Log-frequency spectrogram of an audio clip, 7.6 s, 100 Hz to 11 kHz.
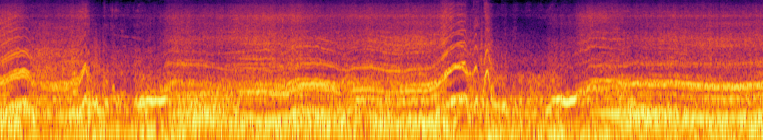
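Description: Onboard audio of a 5-inch FPV quadcopter: four brushless 2450 kV motors spinning three-blade props whine, the pitch rising and falling with the throttle. About four and a half seconds in there is a sharp blip that drops away, then a steadier whine that slowly sags.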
